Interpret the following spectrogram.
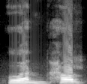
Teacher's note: نون ساکن کے بعد حا حروف حلقی میں سے ہے، لہٰذا اظہار ہوگا، یعنی نون ساکن میں غنہ نہیں ہوگا۔ یہاں واو کے بعد الف لکھنے میں ہے مگر پڑھا نہیں جائے گا۔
